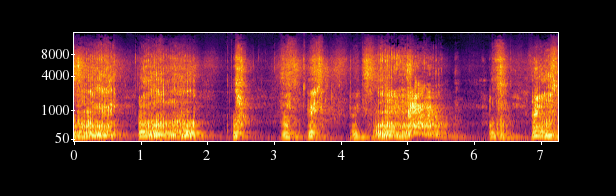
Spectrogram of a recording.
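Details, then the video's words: Solo, a brown male Amstaff of 12 years, and Shaya, a grey 1-year-8-month female, in boisterous play: deep snarling growls and roaring rumbles, loud and nearly continuous, broken by a few short pauses. "American Staffordshire Terrier (Amstaffs playing)"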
